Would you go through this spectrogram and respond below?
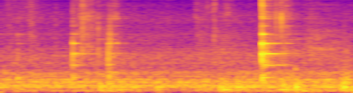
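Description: Leftover challah croutons are tossed with garlic, black pepper and salt in a bowl, giving faint, scattered clinks and scrapes of a utensil against the dish in quiet surroundings.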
